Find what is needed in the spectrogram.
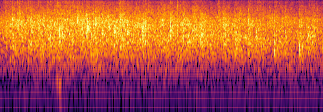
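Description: Audience applauding: dense, even clapping that holds steady for the whole pause, with a faint low hum underneath.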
